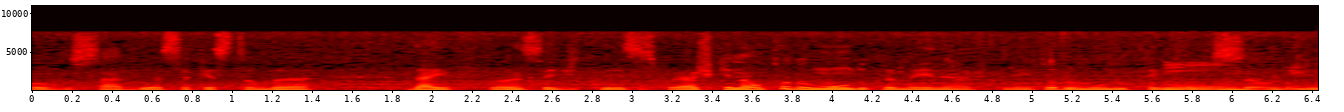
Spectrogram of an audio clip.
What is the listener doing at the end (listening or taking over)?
listening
